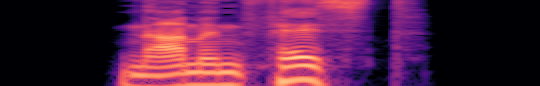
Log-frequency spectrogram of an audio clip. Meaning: first/third-person plural preterite of festnehmen
- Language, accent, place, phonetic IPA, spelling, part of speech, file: German, Germany, Berlin, [ˌnaːmən ˈfɛst], nahmen fest, verb, De-nahmen fest.ogg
